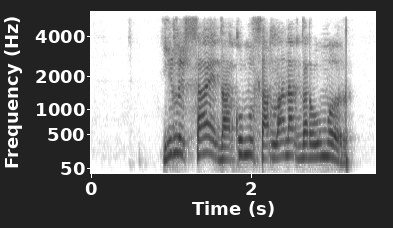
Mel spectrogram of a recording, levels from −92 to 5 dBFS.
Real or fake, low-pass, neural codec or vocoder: fake; 5.4 kHz; codec, 44.1 kHz, 2.6 kbps, SNAC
